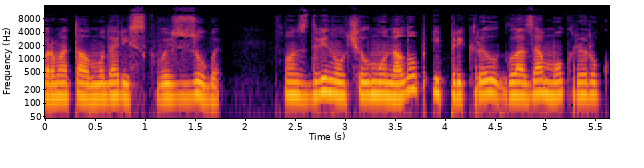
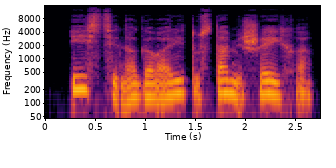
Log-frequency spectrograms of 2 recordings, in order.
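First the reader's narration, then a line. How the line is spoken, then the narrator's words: Sad agreement. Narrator (Russian): печально согласился Бобо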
